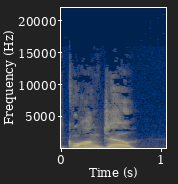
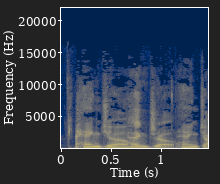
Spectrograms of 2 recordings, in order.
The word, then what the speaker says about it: Hangzhou: So you landed in Guangzhou? Where? – Hangzhou.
